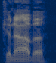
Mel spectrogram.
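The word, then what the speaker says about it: Knabe: not curry Thurston no there are no silent letters not even K's in German for instance kanava pronounced kanava the english cognate is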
